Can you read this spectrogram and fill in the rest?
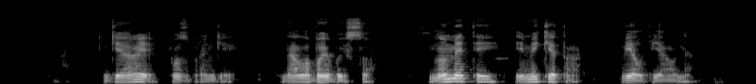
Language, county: Lithuanian, Alytus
